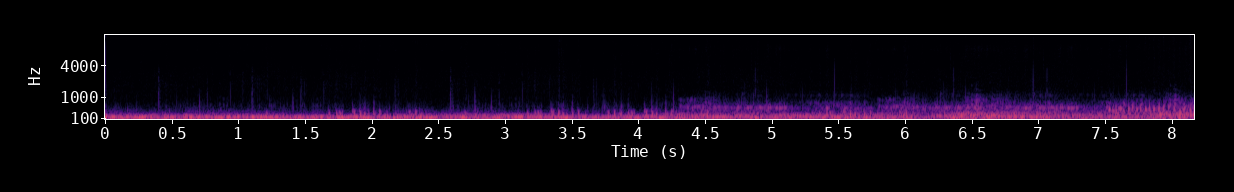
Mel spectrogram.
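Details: Stomach growling (borborygmi): a continuous low gurgling rumble with shifting tones.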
